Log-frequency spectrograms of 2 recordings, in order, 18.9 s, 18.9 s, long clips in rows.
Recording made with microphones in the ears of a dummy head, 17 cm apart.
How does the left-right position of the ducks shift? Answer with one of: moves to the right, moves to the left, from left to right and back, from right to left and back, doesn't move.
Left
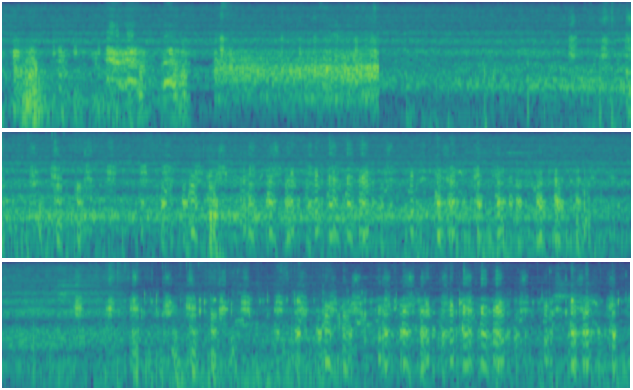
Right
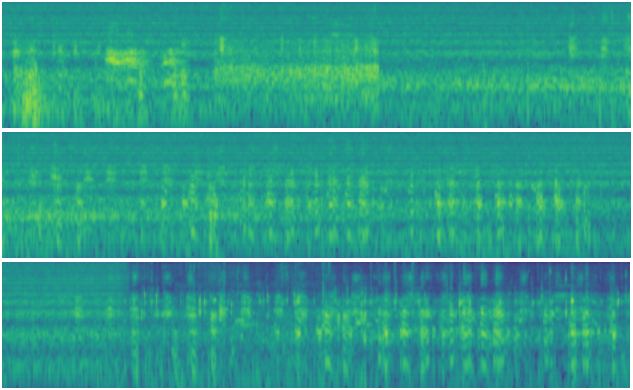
moves to the left.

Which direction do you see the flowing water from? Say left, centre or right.
right.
